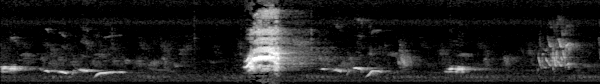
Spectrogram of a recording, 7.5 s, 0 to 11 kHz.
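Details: Black-naped oriole, Tainan City, 21 June 2017: a series of short liquid whistled notes, some curving downward, broken by a sudden loud harsh rasping burst midway, then more scattered fluty notes.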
